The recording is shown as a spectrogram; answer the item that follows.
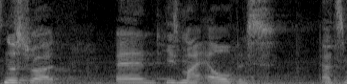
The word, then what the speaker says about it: Nusrat: Because I have a friend named Penny, and she, I played her the thing, and she said Nasrat. Yeah. It's Nusrat, and he's my Elvis.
